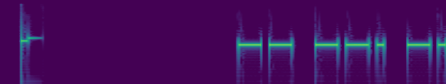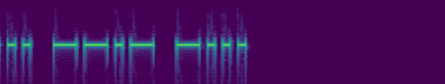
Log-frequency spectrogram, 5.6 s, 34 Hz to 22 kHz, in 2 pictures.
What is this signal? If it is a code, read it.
Morse code, heard as a keyed tone, about 25 wpm, 700 Hz. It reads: MGBQB
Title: Code Groups - 5 Letters - 25wpm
